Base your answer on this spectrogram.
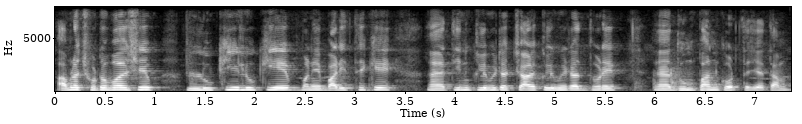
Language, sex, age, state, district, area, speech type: Bengali, male, 45-60, West Bengal, Paschim Bardhaman, urban, spontaneous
